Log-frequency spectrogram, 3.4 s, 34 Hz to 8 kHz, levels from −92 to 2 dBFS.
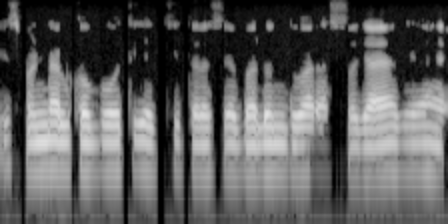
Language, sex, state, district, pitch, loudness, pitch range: Hindi, male, Chhattisgarh, Kabirdham, 125 Hz, -17 LUFS, 120-130 Hz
